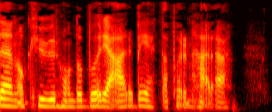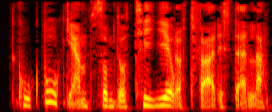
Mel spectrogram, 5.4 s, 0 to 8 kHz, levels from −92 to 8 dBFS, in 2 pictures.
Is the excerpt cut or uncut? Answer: cut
